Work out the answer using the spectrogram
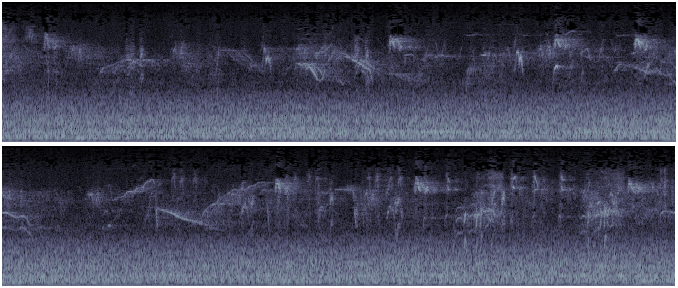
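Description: Small birds chirping and twittering, many quick overlapping calls, over a steady background noise.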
